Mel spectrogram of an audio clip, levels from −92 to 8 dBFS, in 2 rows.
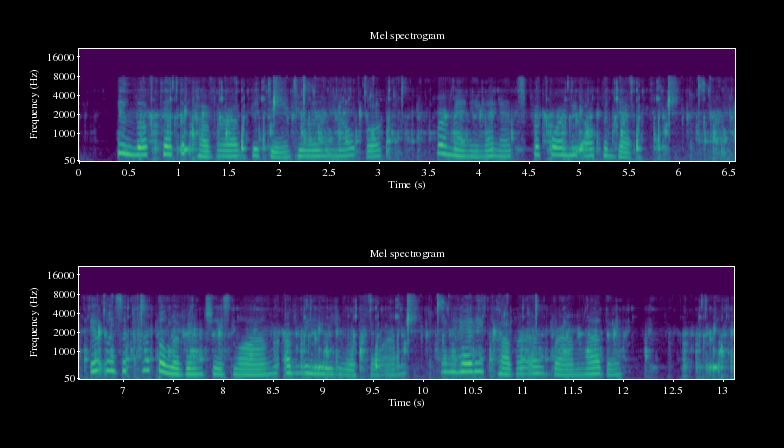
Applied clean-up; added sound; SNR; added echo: neural mask model RNNoise.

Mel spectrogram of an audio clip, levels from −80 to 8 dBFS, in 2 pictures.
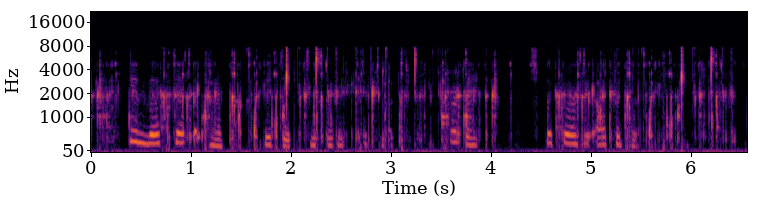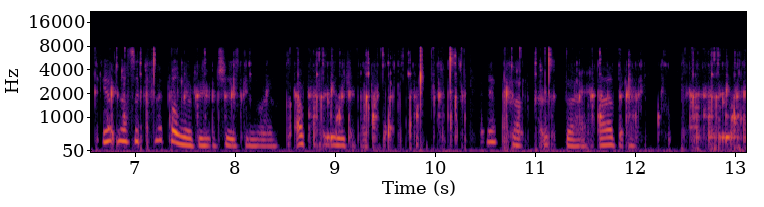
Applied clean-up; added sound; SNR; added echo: neural diffusion model UNIVERSE++.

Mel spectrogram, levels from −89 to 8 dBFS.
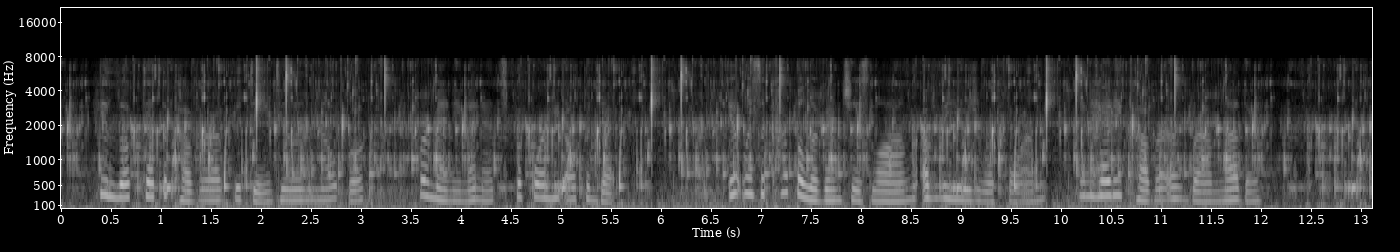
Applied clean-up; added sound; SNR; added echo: none; Sink (filling or washing); 2 dB; none.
